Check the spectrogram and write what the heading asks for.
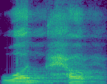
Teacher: حا کی آواز حلق سے نکالنی ہے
